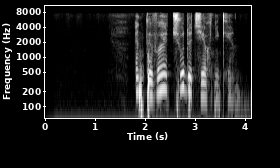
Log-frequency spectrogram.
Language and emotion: Russian, neutral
